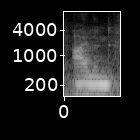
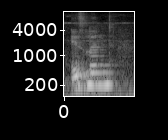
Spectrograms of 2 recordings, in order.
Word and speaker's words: island: You all may know the word island, but it's a difficult one to pronounce because it has a silent S. It has an S that we don't say. It's not island, island.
